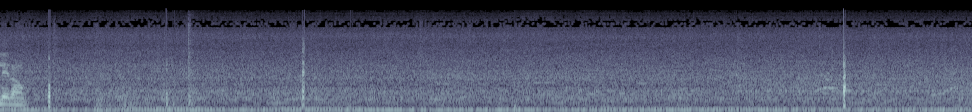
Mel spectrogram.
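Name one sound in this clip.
A metal ruler taps against a table.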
